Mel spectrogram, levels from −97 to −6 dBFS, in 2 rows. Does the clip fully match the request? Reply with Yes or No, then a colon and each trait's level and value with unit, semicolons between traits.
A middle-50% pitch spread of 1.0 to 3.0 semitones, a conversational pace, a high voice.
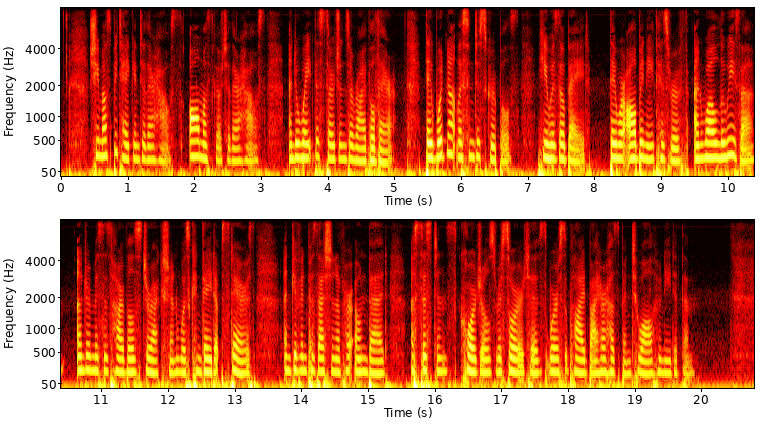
Yes: narrow, 2.6 semitones; average, 190 wpm; high, 200 Hz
